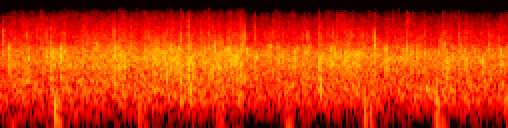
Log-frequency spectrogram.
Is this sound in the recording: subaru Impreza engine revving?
no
